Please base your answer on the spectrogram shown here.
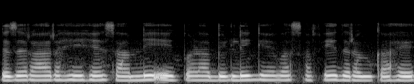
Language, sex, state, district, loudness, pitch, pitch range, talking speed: Hindi, female, Bihar, Kishanganj, -12 LUFS, 200 Hz, 190-205 Hz, 200 wpm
